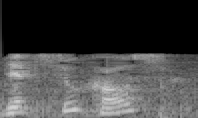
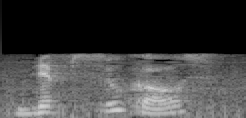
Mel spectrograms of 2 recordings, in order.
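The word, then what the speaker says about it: dipsuchos: It's a G1374, pronounced dipsukos, dipsukos.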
